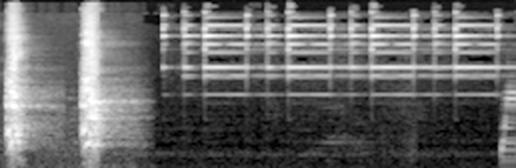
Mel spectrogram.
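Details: Lilly, a loud, aggressive female Bichon Frise with constant barking, gives two sharp, quick barks, followed by a high, pulsing electronic tone.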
